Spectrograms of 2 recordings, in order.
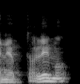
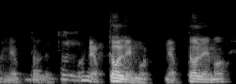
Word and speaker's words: Neoptólemo: allá y cogió al hijo de Aquiles, a Neoptólemo, se pronuncia así, ¿no? Neoptólemo, y le dijo, mira, vamos para allá y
